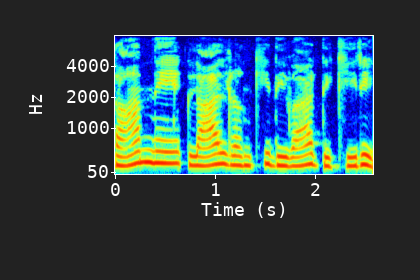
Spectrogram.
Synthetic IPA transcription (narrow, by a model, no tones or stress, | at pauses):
aːmneeːklaːlɾə̃ŋɡ̚kid̪iʋaːɾd̪ɪkʰiɾiː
